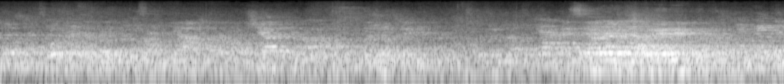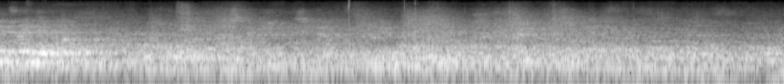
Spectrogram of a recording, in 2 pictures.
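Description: Several adults and children murmur and chat softly in a large echoing hall.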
